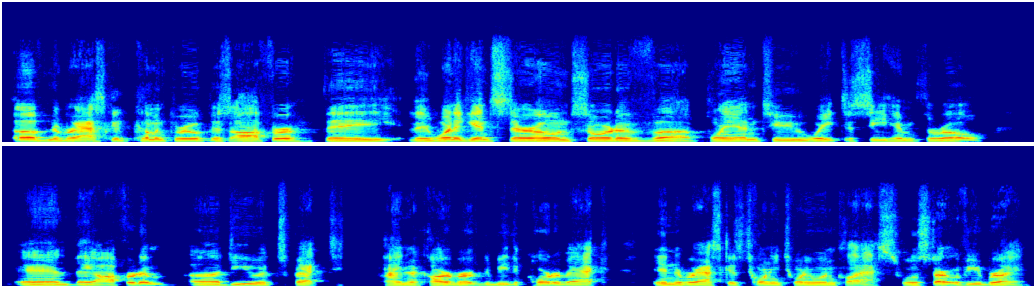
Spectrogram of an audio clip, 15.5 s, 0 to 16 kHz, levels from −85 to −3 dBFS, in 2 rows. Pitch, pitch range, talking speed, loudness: 125 Hz, 115-130 Hz, 185 wpm, -23 LUFS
